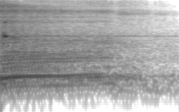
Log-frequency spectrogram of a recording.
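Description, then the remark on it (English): A car engine hums with a steady low drone, revved up to drown out a man's cry, then gradually fades as the car moves away carrying him. No voices are heard. “And I took him on my shoulders and brought him up the ditch, put him into the car, closed the car, and we put him to the rear side, and we moved.”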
